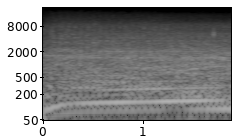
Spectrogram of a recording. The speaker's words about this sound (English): Here come two sounds, car and a tiger. Really not so very far apart, actually. They both growl and rumble. But can you hear the difference? Tiger. Car.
